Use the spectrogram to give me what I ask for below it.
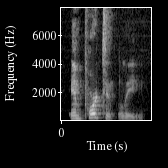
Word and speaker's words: importantly: the word quickly importantly importantly importantly can you hear me stop and make the ly absolutely I absolutely like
